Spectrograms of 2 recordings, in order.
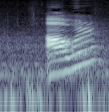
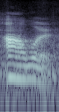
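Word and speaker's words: hour: अब ये जो है इसमें हमारे पास H इज साइलेंट और this starts with the O. नाउ O इज the vowel sound, so आवर, सो हम यहाँ पे आर्टिकल लगाएंगे एन.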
